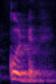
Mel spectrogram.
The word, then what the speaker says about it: could: सबसे पहला शब्द है कुड। COULD। एल जो है वो भाई साहब रहते हैं साइलेंट, यानी कि लिखते वक्त तो आप एल लिखेंगे पर उच्चारण करते वक्त एल का उच्चारण नहीं करेंगे।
